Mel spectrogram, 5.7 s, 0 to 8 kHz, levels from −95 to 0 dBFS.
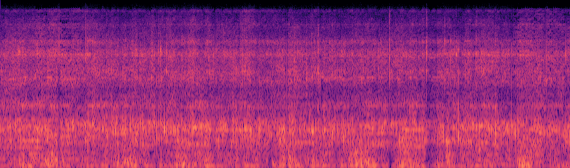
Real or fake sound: fake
